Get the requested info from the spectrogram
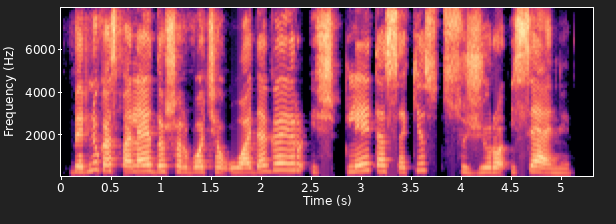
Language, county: Lithuanian, Klaipėda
